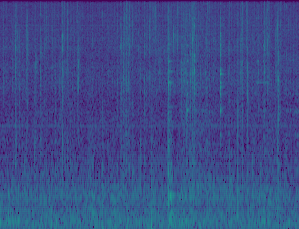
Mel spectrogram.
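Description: Egg-coated tikoy (sweet sticky rice cake) frying in oil in a skillet: a steady sizzle with scattered pops and crackles.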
